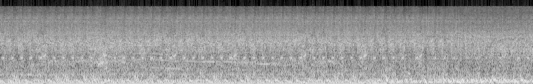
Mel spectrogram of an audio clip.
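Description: Rapid punching and impact effects clatter loudly without a break.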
